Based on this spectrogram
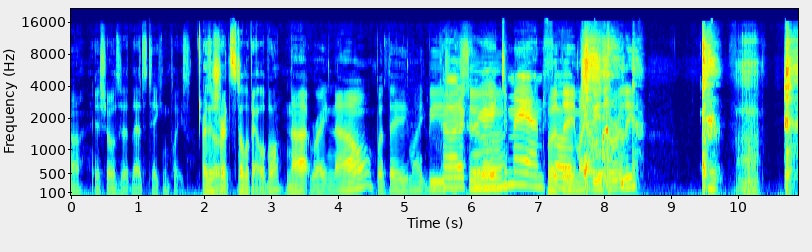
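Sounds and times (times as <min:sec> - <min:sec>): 
speech: 0:00.0 - 0:08.6, 0:09.6 - 0:09.8
person coughing after inhaling a piece of dust: 0:07.6 - 0:08.7, 0:09.4 - 0:10.9
throat clearing: 0:09.5 - 0:10.9.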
